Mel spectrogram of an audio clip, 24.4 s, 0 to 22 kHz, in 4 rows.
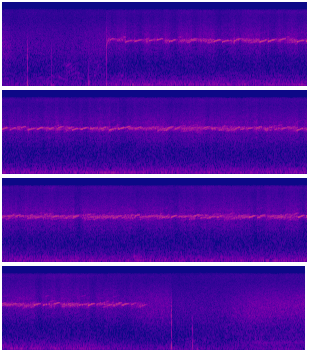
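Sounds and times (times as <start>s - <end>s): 
soft hiss of noise: 0.0s - 24.3s
spring peeper frog Hyla crucifer calling with rising whistles: 2.1s - 21.3s.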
